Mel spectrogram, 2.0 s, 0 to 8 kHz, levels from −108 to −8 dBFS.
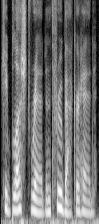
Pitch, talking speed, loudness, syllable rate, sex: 170 Hz, 240 wpm, -17 LUFS, 4.9 syllables/s, female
